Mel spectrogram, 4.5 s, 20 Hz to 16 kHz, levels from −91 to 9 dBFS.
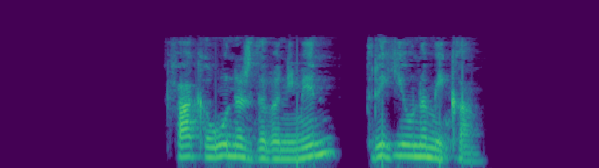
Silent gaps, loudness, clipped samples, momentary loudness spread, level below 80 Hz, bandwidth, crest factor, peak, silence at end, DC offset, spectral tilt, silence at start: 2.57-2.74 s; -22 LUFS; under 0.1%; 8 LU; -56 dBFS; 8 kHz; 22 dB; -2 dBFS; 0.9 s; under 0.1%; -5.5 dB/octave; 1.25 s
